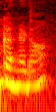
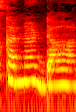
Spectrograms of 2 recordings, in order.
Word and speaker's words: Kannada: As I said earlier, in Kannada, when there is an extra A at the end, why do you pronounce it as Kannad? The Devanagari logic and all, it doesn't work here, no. It's Kannada, not Kannad.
